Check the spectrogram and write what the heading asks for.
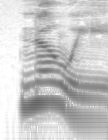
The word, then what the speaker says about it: Noe: to part with them Holden wrote her nickname as n OE but he pronounced it as Noy like Joey with an N she arched an eyebrow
